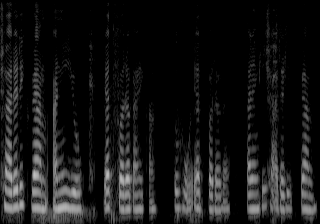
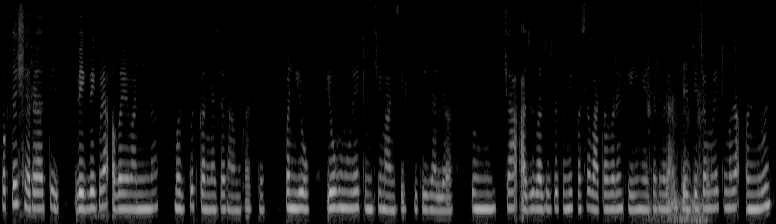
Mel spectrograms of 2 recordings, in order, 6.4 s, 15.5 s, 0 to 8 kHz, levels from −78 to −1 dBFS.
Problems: none marked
